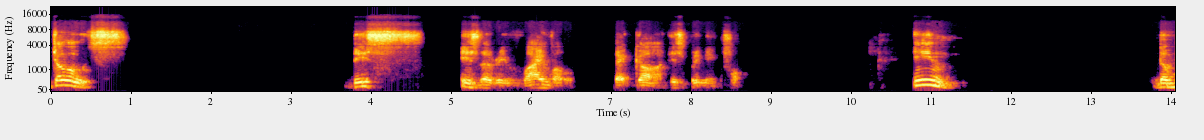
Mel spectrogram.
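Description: A middle-aged man speaks calmly with pauses, heard through an online call.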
